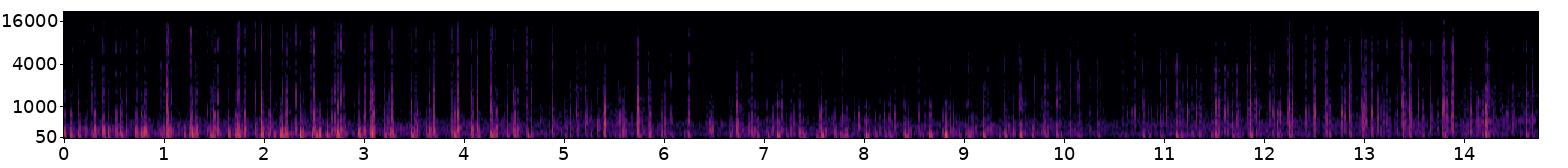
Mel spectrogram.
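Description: Fingernails tap and scratch quickly across the surface of a small holographic cardboard and plastic press-on nail package with a plastic window. The result is a dense stream of short, dry, low-pitched clicks and scrapes, softer for a moment around ten seconds before picking up again.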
